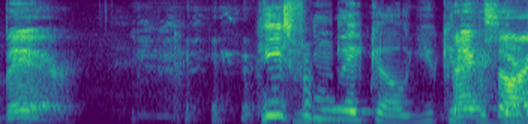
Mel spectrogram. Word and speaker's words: Bexar: First time when I heard of Bear County, I thought it was Bexar too. I was like, Oh, Bear County. Bear, Bexar. Bexar. just say it the way it's spelled, Bexar.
